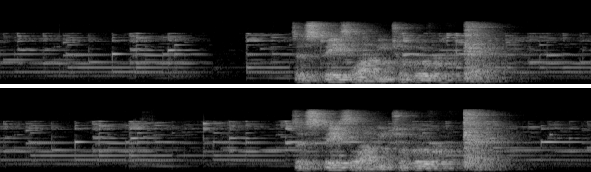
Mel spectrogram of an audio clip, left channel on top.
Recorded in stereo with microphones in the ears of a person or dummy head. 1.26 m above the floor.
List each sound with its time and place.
2.9 s a man speaking: 5° left (ahead or behind), 0.9 m
4.6 s a gunshot: 65° right (ahead or behind), 1.5 m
